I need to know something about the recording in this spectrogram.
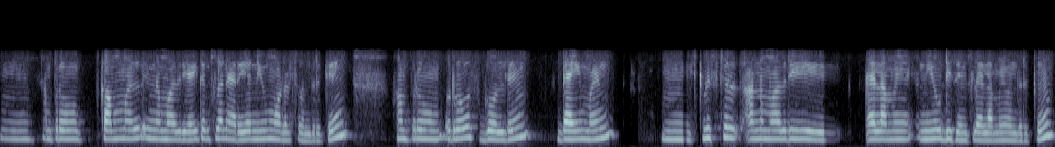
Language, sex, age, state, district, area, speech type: Tamil, female, 18-30, Tamil Nadu, Cuddalore, urban, conversation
